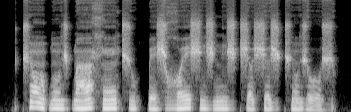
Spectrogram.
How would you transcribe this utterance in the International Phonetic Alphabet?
t͡ʃ õ ɓ ũ ʒ ɓ ã x ẽ t͡ʃ u k͡p e ʒ ʁʷ e ʃ i ʒ n i ʒ t͡ʃ ʌ ʃ ə ʒ t͡ʃ ũ ʒ o ʒ

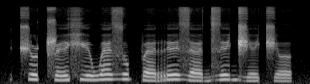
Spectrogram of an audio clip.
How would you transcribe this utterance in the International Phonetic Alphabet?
t͡ʃ ʊ˦ ʈ͡ʂ e˨˦ xʲ e˧ w ɛ˦ z ʊ˦ p ɛ˨ r e˦ z ɛ˨ d͡z e˦ d͡ʒ e˨ t͡ʃ ə˨

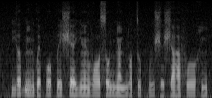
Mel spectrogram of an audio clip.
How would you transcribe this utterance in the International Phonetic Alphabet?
j ə˦ ɓ ĩ˧ ɡʷ ɛ˨ p o˦ p e˧ ʃ ɛ˦˨ j ɛ̃˧ v ɔ˨ s o˦ ɲ ã˧ ɲ ɔ˦ t u˦ kʷ ɨ˨˦ ʃ ə˨˦ ʃ aː˨ f oː˧ h ĩ˦

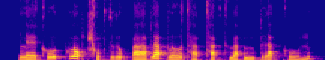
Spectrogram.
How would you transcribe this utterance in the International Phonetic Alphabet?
l ɛː˧ kʰ oː˦˥ t̚ pʰ l ɔ˥˩ ʔ t͡ɕʰ o˨˩ k̚ t r o˦˥ k̚ p aː˧ p l a˥˩ ʔ p l ɤː˦˥ tʰ a˨˩ p̚ tʰ a˦˥ k̚ tʰ ɯ˧ a̯ ʔ ɯː˧ p r a˥˩ t̚ kʰ o˩˦ n

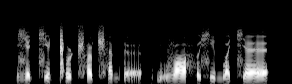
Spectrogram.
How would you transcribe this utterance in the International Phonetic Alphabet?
ʑ ɛ t͡ɕ ɪ ǁ u ʈ͡ʂʰ ʌ ʈ͡ʂʰ æ b ɗ ə̰ | ɠ ṵ v ɑ h ʊ ɕ i b ʌ t͡ɕ ɛ

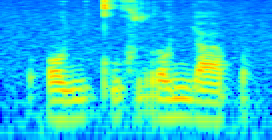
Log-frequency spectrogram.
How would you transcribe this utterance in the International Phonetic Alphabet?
ʔ ɔ ɲ ɔ kʷʼ a xʷ r ɔ ɲ a p

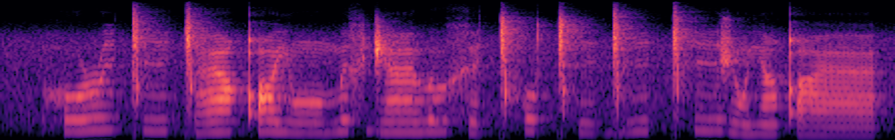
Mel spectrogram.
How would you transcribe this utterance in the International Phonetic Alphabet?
h o˧ ɹ i˦ ǀ iː˧ ɡ͡ǀ æː˧ qʼ o˧ j õː˨ m e˦ x d͡ʒ æ̃ː˧ ð ɯ˧ x e˨ ǀʰ o˦˨ ǀʰ iː˨ ɡ͡ǀ iː˧ ǀʰ iː˦ ʒ õ˨ j æ̃˨˦ qʼ æː˨

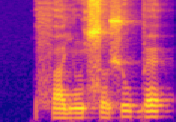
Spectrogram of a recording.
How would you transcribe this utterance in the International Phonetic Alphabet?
f a˧ j ũ˧ s o˧ ʃ u˦ b ɛ˦

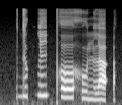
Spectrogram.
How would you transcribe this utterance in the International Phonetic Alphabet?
d ɯ˦˥ k̚ l i˦˥ ʔ pʰ ɤː˧ h u˨˩ n l a˨˩ ʔ

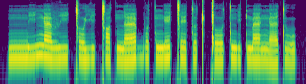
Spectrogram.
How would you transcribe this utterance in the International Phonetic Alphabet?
mː i ŋ æ v i ǀ o j i ǀ ɒ t n æ b o t ŋ e ǀ e t o t ǃ o t ŋ i t m æ ŋ æ t u

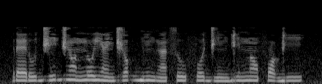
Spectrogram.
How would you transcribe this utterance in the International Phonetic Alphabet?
ɾ ɛ˨ ɾ u˨ d͡ʒ i˨˦ d͡ʒ ɔ̃˦˨ n o˧ j ɛ̃˨ d͡ʒ ɔ˨˦ ɡ͡b ĩ˧ ɡ ã˨ s u˧ f o˧ d͡ʒ ĩ˨ ɡ i˨˦ n ɔ̃˦ f ɔ˦˨ ɡ i˧

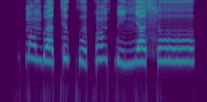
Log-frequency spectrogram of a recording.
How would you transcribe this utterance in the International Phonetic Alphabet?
k͡p ɔ̃˦ b a˧ t ə˦ kʷ ɛ˨ p ɔ̃˦ k͡p i˨ ɲ a˦ s oː˦

